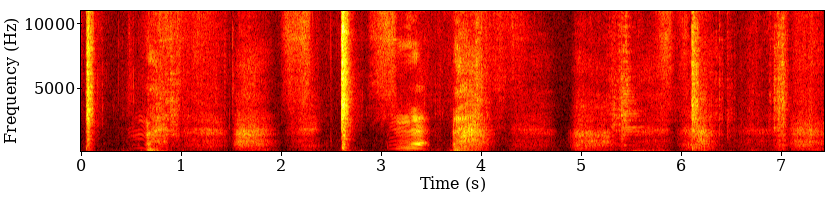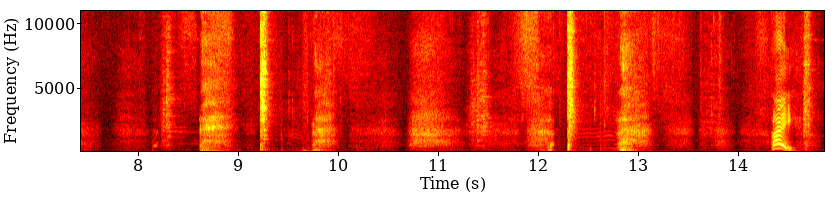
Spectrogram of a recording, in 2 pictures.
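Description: A heavy steel garden hoe, its head cut from half a plow disc, chopping into and dragging loose soil: repeated sharp strikes every second or two between scraping through dirt. Short grunts and heavy breaths of effort come with several of the swings.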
